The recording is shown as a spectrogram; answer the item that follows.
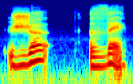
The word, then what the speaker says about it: vais: The first form is je vais. Okay, so remember, final S not pronounced here. Je vais. Okay, when you combine this A, I, you get the sound E, really open. Okay, je vais.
